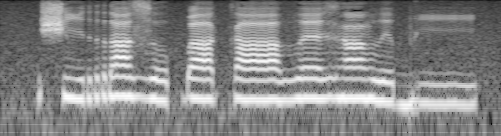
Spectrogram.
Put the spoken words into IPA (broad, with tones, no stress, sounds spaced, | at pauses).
ʃ i˨ r a˦ z ʊ˨ ɓ a˦ k aː˦ v ɛ˦ ɣ ã˦ β ɪ˨ b iː˨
